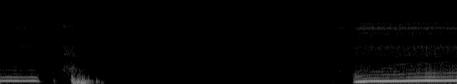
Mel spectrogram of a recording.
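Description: A brief snoring breath, then a pause, then a rising, droning snore on the next breath.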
